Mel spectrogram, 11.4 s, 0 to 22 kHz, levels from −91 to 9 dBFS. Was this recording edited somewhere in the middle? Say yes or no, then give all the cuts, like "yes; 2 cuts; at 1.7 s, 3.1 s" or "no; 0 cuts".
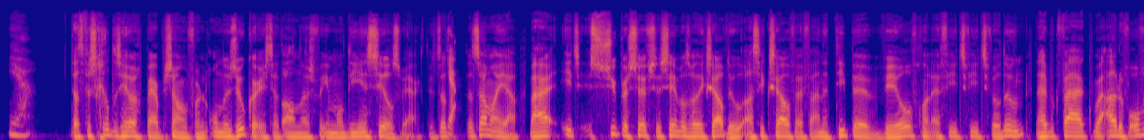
yes; 5 cuts; at 2.8 s, 5.2 s, 7.3 s, 9.7 s, 10.3 s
